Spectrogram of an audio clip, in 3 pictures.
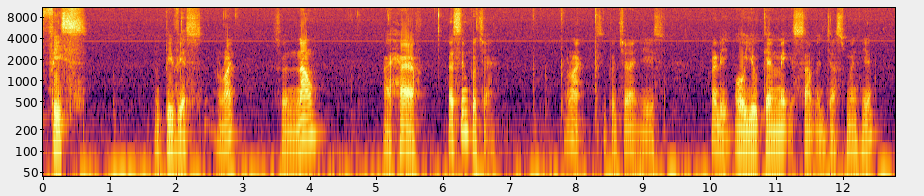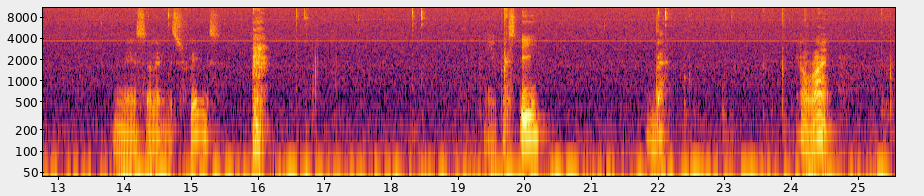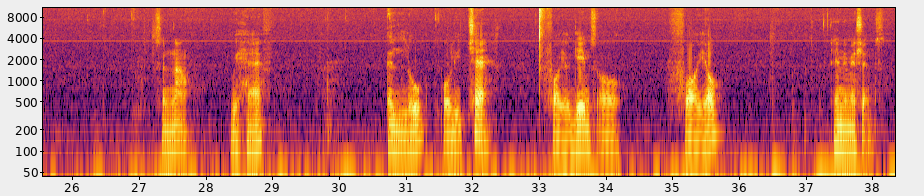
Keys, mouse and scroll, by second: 2.1 middle click, 2.8 right click, 3.9-4.6 scroll down 5, 4.7 shift+middle click, 5.4-5.8 scroll down 1, 6.2-6.6 scroll down 2, 6.8 a, 7.3 a, 7.8 a, 9.2 alt+a, 9.8-10.9 scroll up 3, 10.9 shift+middle click, 11.7-13.3 scroll up 6, 14.6 click, 16.6 click, 17.1-17.6 scroll down 2, 18.3 shift+click, 19.7 e, 22.4 scroll down 3, 23.0 a, 23.6 a, 25.3 alt+a, 26.0-26.5 scroll down 3, 26.5 shift+middle click, 30.8 shift+middle click.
